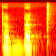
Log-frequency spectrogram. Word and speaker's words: تبت: You have to pronounce that like tabbat. Hams, whispering.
